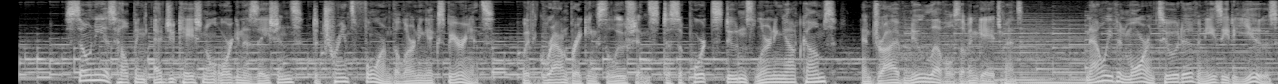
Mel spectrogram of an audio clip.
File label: Corporate Narration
